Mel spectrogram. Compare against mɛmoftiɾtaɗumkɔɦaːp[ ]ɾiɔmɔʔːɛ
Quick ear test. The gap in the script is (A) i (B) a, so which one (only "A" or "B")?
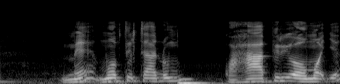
A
